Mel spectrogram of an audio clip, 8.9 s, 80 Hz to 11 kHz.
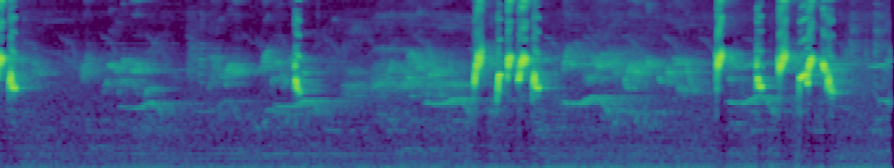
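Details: Red-whiskered bulbul, a competition songbird, giving its master song: scattered short warbled phrases near 0, 3, 5 and 7.5 seconds, each a quick run of loud, bright, rolling notes, with soft chirping between them.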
